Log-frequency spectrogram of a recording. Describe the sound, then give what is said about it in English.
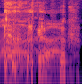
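A voice makes a few forced, throaty coughs in three quick voiced bursts, fairly loud, sounding like stifled laughter disguised as coughing, as when laughing in a church pew during a service. “It gets so bad that you're masking it with coughs”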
